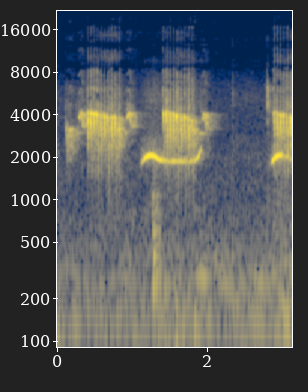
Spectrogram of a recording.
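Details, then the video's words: Female prinia in ngentir song, with harsh buzzy trills broken by a smooth drawn-out whistle that rises at the close. A short pause comes before the next burst. "perjak betina full ngentir"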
